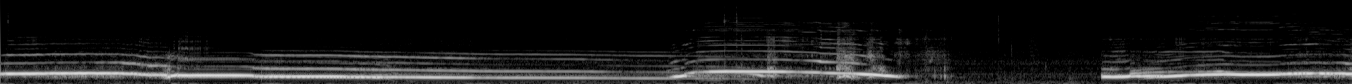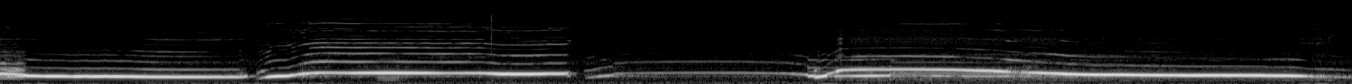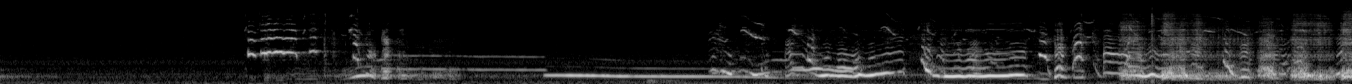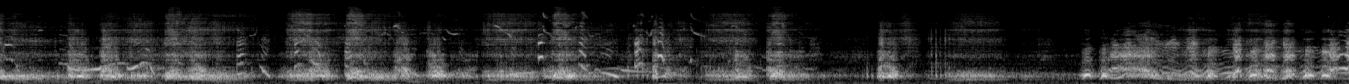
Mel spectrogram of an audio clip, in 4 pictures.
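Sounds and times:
wolf-like howling: 29.5 - 48.8, 51.4 - 54.0.

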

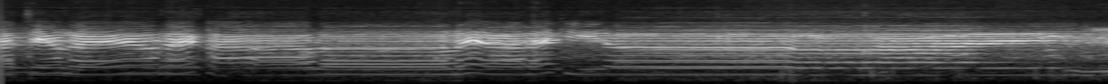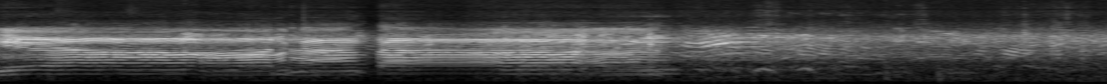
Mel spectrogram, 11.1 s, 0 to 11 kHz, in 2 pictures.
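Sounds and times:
women singing unaccompanied: 0.0 - 9.0.

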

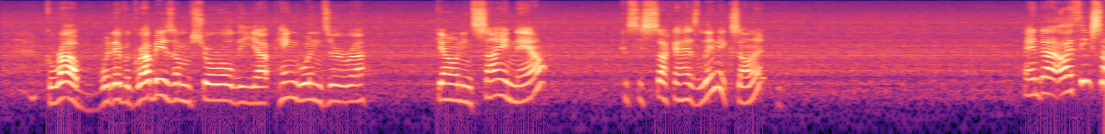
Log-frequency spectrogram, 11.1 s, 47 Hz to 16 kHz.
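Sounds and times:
computer cooling fans rushing: 0.0 - 11.0
faint steady hum: 0.0 - 11.0.

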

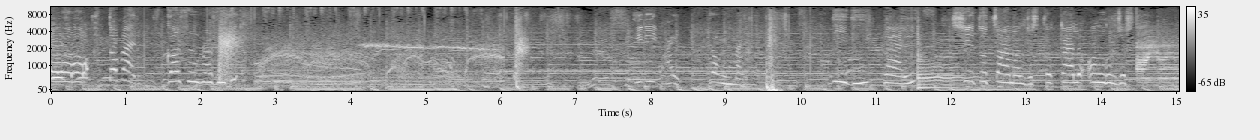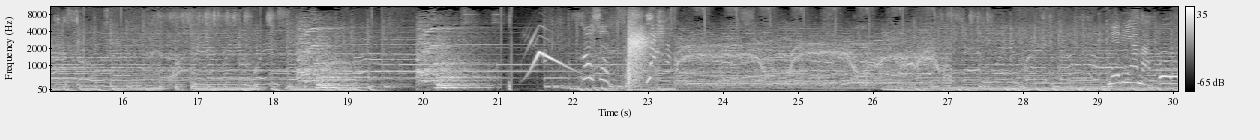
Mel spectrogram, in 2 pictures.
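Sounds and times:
background music: 0.0 - 30.0
whip-like swish: 2.2 - 3.0, 6.0 - 6.6, 22.7 - 26.5
boy speaking: 10.4 - 13.1, 22.1 - 23.4.

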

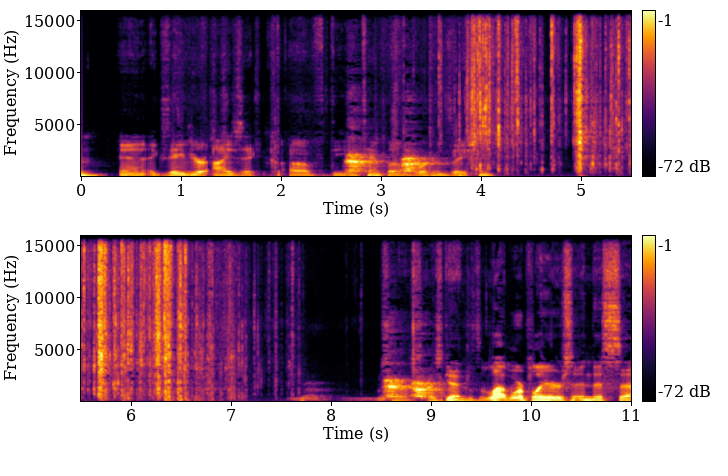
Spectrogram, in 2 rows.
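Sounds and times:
foil wrapper tearing and crinkling: 3.0 - 7.7.

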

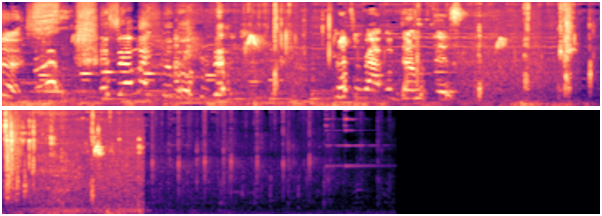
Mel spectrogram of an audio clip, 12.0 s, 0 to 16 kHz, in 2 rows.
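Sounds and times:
outdoor ambient noise: 0.0 - 9.8.

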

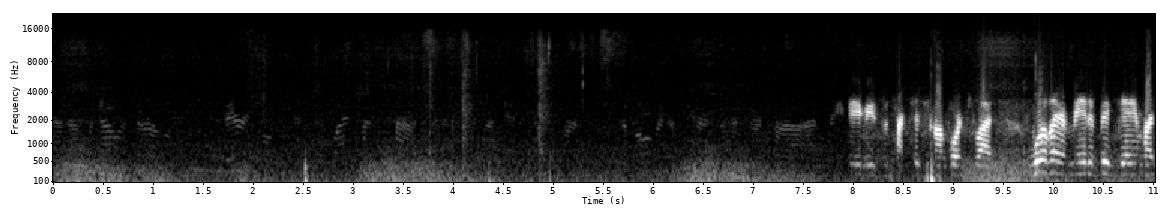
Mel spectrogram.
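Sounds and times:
faint wind and water: 0.0 - 11.0
commentator speaking: 1.8 - 11.0.

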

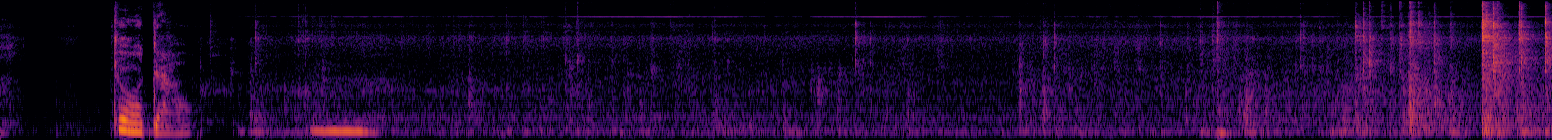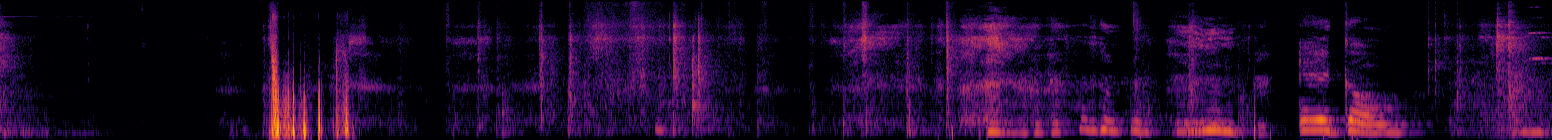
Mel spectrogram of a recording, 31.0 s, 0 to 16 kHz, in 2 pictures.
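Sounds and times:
garage door opener motor hum: 2.4 - 16.6, 30.0 - 31.0
garage door rattling: 12.6 - 16.0.

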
